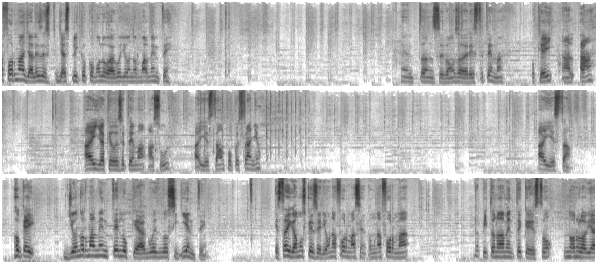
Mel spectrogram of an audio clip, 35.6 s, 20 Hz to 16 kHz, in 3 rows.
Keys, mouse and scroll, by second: 0.0-35.6 typing, 4.2 Return, 6.9 Down, 7.1 Down, 7.3 Down, 7.5 Down, 7.6 Down, 8.9 Return, 12.0 alt+a, 15.8 alt+super+d, 16.2 Down, 16.9 Down, 17.1 Up, 17.3 Up, 17.4 Up, 18.1 Down, 18.3 Down, 18.5 Down, 21.7 Escape, 30.2 click.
